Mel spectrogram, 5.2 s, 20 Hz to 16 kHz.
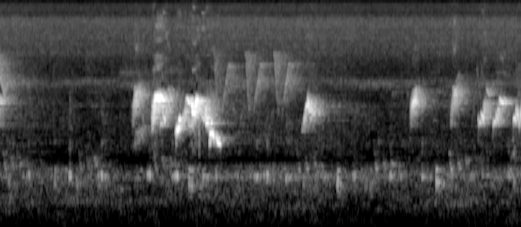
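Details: Trapping decoy red-whiskered bulbul singing to provoke wild rivals, 8 April 2019: a loud cluster of liquid, warbled whistles, followed by repeated short rising chirps and softer phrases over faint background calls.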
